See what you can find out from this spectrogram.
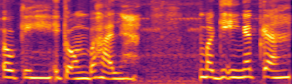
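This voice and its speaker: A woman's voice: on the high side, steady tone, normal speed, darkish tone, slight background noise, lightly acted. A woman playing a troubled, determined young daughter in an audio drama, sounding weary and resolute.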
